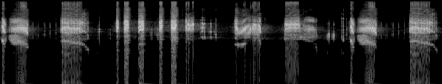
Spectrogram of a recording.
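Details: Swiftlet chick calls used as a lure: short buzzy, high-pitched chirping bursts, about ten in four and a half seconds, separated by brief silences.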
